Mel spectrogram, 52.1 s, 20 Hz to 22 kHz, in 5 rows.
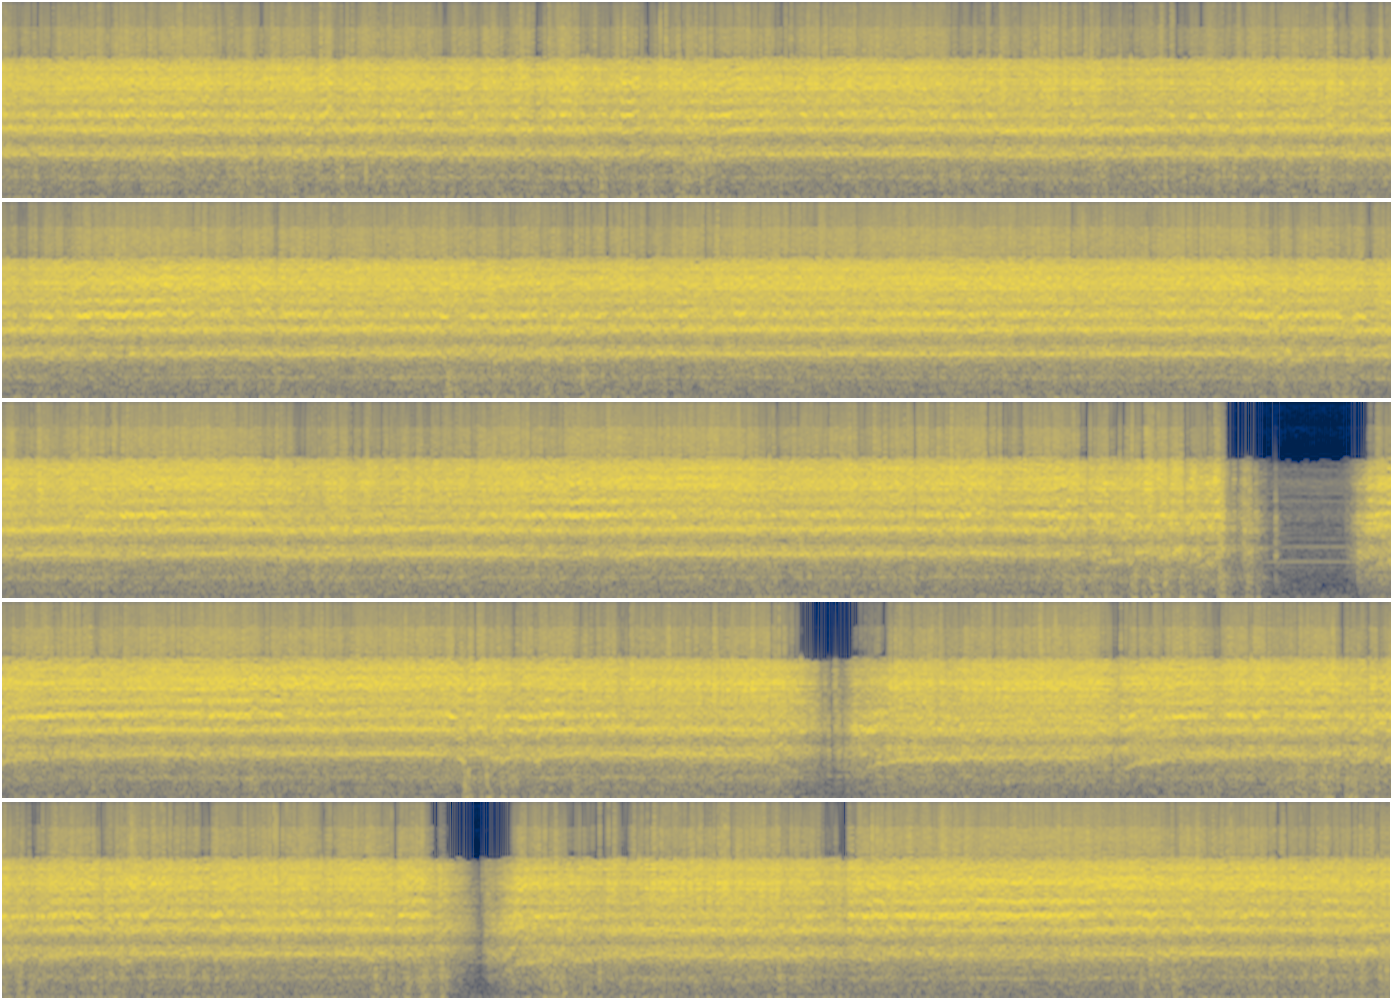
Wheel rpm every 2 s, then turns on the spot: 230, 230, 230, 230, 220, 220, 230, 230, 230, 230, 220, 220, 220, 230, 210, 90, 220, 230, 150, 180, 210, 220, 170, 200, 210, 220.
none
